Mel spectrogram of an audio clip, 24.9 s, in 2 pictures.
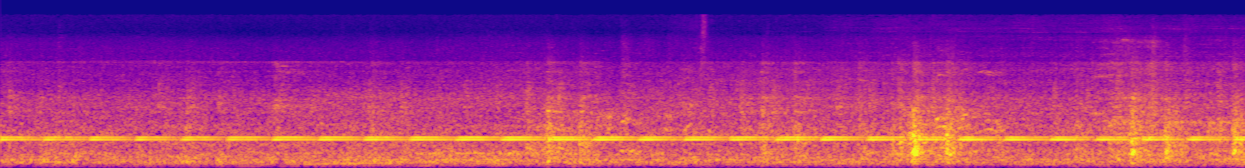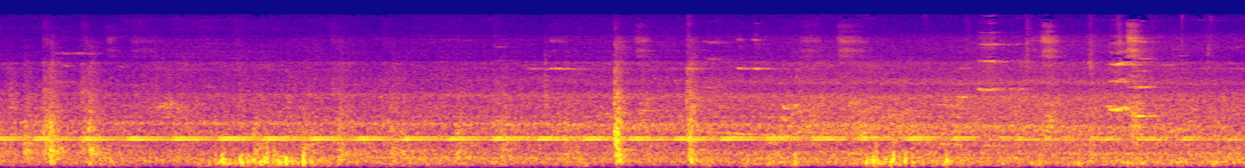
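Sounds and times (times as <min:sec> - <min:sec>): train cars rumbling past: 0:00.0 - 0:24.9
train wheels clicking over rail joints: 0:05.1 - 0:06.4, 0:07.0 - 0:09.9, 0:10.5 - 0:24.9.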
